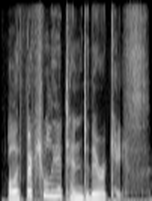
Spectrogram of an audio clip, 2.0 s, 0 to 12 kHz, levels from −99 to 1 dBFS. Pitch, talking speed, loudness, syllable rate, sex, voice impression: 280 Hz, 175 wpm, -16 LUFS, 5.7 syllables/s, female, feminine, adult-like, fluent, intellectual, slightly friendly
